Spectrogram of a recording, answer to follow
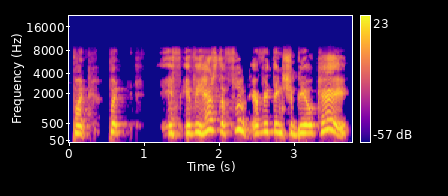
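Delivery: high little stammering protest; tiny creature arguing. Acted. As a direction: argue back in a small, high voice.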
